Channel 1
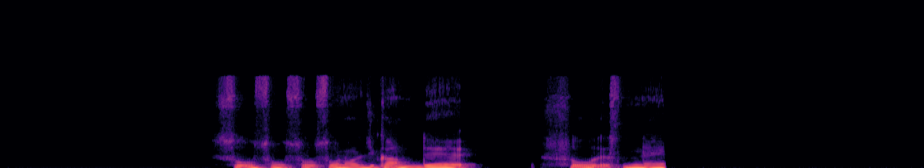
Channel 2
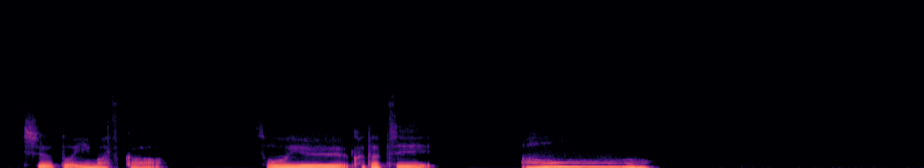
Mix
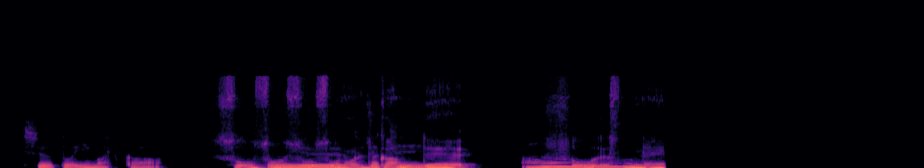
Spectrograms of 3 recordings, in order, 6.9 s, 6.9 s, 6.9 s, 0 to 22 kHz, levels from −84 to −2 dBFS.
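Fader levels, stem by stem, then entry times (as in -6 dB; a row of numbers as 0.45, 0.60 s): -4.5, -11.0 dB; 0.00, 0.00 s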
